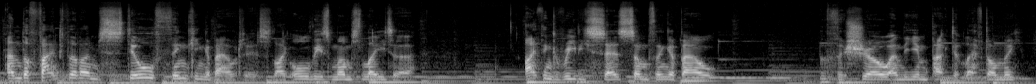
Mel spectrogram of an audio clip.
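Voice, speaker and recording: A man's voice: medium pitch, fairly even intonation, unhurried, music in the background. Casual man, wry and self-deprecating. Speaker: YouTube host answering viewer questions. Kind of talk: casual chat to camera, Q&A.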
